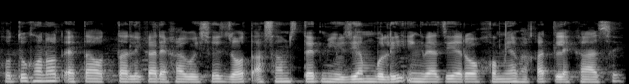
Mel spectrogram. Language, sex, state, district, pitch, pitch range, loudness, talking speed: Assamese, male, Assam, Kamrup Metropolitan, 125 Hz, 120-130 Hz, -17 LUFS, 150 wpm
